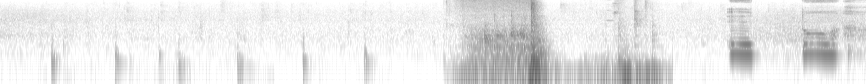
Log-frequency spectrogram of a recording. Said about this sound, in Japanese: 嫌なのにじーっと窓の外なんか見て。梅雨の雨なんか眺めてたって気が晴れることなんかないんだから。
